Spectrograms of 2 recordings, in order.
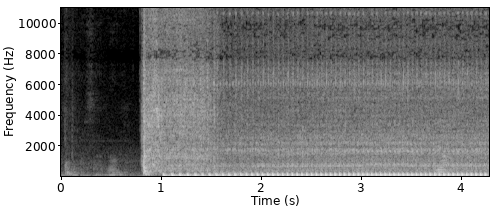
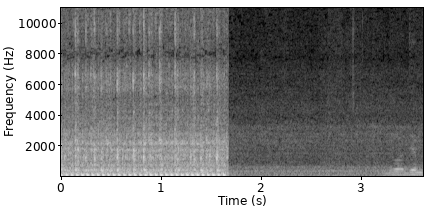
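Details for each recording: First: Kymco Agility Renouvo Naked 50cc four-stroke Euro 4 scooter after a new complete variator kit, rollers, belt and an oil change; starts on the first try and settles into a steady, even idle with light blips. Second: Kymco Agility Renouvo Naked 50cc 4-stroke Euro 4 scooter with broken variator and torn belt: fast, even knocking about four per second over idle, then shuts off; worn bearing with play, suspected crankshaft bearing.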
